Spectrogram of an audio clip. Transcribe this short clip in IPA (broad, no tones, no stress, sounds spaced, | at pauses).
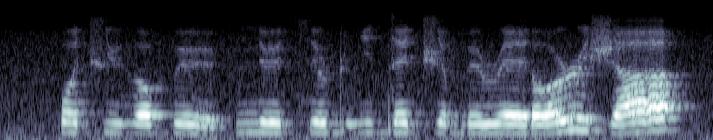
p ɔ t͡ʃ y ð ɔ p ø | n ø t͡s ø ɖʱ i d ɛ t͡ʃ œ b ø ɹ ɛ ɾ ɔ ɭ ɪ ʒ a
